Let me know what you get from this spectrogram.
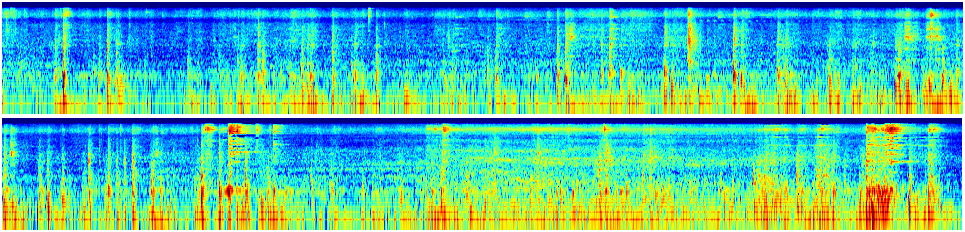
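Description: Train running on track: a steady low rumble with an irregular clatter of wheel knocks over the rail joints, and louder stretches of rattle about two-thirds of the way through and again near the end.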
